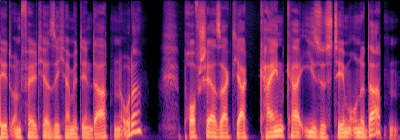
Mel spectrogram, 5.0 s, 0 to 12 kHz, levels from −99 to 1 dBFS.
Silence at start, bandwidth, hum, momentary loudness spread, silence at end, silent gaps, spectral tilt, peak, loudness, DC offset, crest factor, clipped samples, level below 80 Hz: 0 s; 12 kHz; none; 4 LU; 0.05 s; none; -5.5 dB/octave; 0 dBFS; -18 LUFS; under 0.1%; 18 dB; under 0.1%; -38 dBFS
